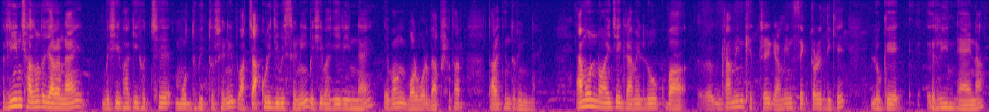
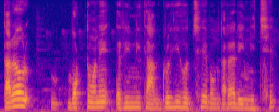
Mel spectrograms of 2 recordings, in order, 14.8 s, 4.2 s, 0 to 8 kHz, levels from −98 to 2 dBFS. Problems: constant background noise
